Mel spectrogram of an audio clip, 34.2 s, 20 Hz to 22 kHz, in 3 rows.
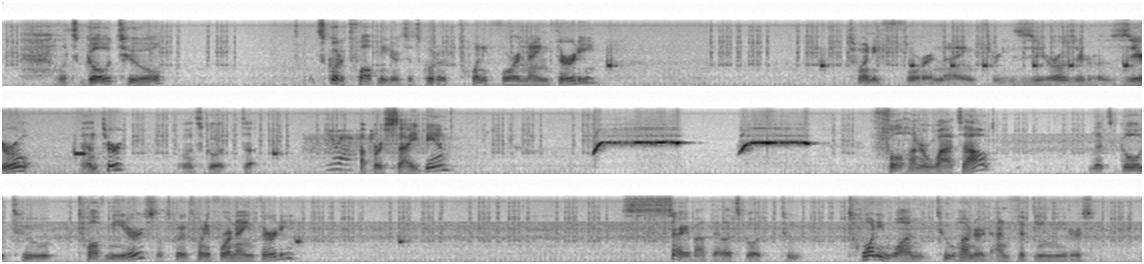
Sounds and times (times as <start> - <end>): Radio: 8.5 - 11.6, 14.6 - 15.9, 20.2 - 34.2
Whistle: 17.2 - 19.6.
